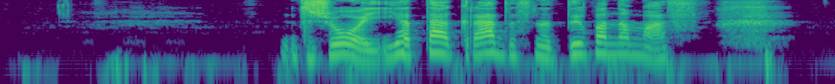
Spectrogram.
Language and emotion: Russian, positive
